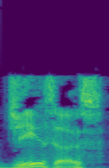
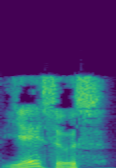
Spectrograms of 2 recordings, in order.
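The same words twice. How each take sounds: First: Said in the usual way. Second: "Jesus" said as "YAY-soos"; Greek-style pronunciation. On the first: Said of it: "or if they would have said". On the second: Shown as a demonstration. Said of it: "if they would have said".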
